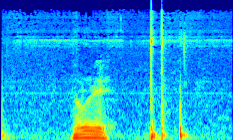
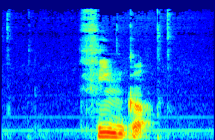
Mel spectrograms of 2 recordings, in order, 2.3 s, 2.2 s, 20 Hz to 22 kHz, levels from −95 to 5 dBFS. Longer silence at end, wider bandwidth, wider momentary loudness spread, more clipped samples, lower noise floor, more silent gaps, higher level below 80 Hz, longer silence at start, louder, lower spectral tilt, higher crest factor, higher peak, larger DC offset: second, 0.45 s vs 0.65 s; about the same, 17 kHz vs 17 kHz; second, 10 LU vs 17 LU; neither; second, -43 dBFS vs -55 dBFS; neither; first, -34 dBFS vs -56 dBFS; second, 0 s vs 0.85 s; about the same, -17 LUFS vs -16 LUFS; second, -5.5 dB/octave vs -7 dB/octave; about the same, 18 dB vs 18 dB; about the same, 0 dBFS vs -2 dBFS; neither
